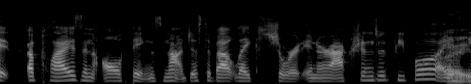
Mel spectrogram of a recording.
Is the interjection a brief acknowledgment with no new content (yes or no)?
yes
